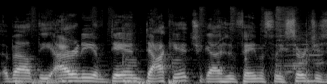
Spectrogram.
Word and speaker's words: Dakich: ESPN broadcaster Dan Dakich, it rhymes with Jockich, had this to say about 18-year-old Duke freshman and presumed ACC Player of the Year Marvin Bagley III.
